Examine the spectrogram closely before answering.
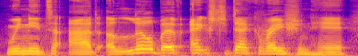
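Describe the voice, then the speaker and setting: A young man giving casual, excitable commentary over a video game, laughing often and joking about himself. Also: fairly high pitch, fast. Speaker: gaming YouTuber.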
